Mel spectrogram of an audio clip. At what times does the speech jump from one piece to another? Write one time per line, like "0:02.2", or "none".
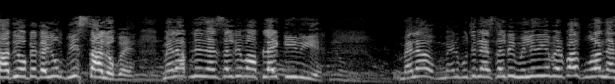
none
